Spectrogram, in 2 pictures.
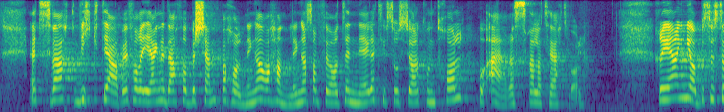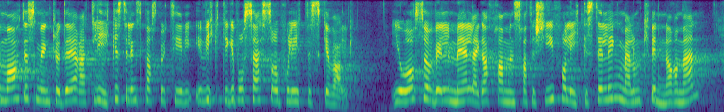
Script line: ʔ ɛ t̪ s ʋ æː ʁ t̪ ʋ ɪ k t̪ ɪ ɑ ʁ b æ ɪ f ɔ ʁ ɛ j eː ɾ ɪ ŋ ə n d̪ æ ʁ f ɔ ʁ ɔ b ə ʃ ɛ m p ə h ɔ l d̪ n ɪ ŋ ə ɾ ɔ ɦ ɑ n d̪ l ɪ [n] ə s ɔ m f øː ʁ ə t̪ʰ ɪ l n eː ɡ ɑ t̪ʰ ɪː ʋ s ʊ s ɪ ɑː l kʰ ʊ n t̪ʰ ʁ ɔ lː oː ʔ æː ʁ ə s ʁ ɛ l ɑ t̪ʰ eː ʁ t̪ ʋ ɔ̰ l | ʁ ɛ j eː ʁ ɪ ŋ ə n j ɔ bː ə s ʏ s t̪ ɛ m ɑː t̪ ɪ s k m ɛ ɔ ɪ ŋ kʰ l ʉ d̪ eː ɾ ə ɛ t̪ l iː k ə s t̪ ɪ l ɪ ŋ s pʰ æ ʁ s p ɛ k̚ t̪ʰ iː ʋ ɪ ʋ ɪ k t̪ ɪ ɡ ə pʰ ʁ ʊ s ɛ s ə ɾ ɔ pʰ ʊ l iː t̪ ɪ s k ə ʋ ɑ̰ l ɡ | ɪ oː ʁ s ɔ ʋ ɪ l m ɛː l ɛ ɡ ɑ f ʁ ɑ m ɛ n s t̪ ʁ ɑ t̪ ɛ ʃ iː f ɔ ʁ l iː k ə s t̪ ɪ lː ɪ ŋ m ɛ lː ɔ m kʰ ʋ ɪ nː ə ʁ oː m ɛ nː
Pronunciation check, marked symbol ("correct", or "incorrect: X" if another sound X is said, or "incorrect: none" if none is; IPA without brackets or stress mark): incorrect: ŋ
